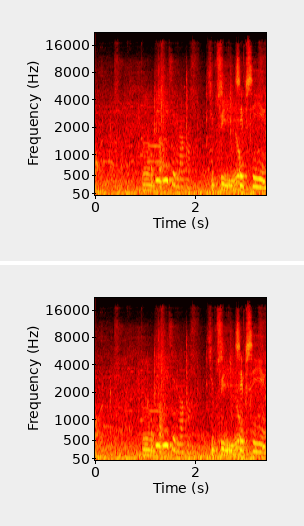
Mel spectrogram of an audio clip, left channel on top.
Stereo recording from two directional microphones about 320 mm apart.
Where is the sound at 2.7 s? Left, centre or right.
Centre.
